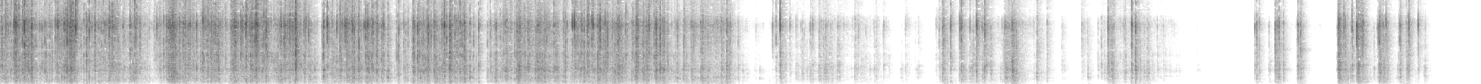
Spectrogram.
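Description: A full, sealed green metallized plastic chips bag, held up by its top edge, is tapped rapidly with fingertips and nails, making bright, crinkly, papery clicks. The tapping runs dense and continuous for about seven seconds, then breaks into shorter bursts separated by moments of silence.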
